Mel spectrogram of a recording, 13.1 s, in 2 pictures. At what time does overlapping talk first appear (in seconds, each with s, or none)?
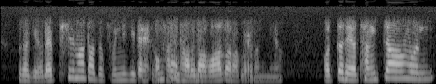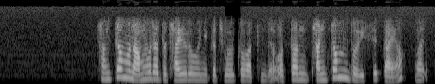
2.0 s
